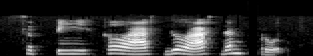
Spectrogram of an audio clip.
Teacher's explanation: Selanjutnya ada bagian tengah atau mid dengan posisi lidah berada di pusat yaitu pada bunyi E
